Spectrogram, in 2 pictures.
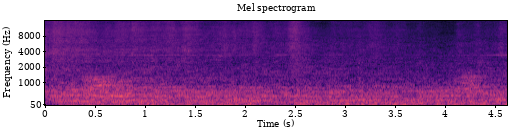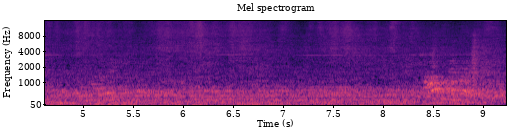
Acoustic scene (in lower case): subway station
